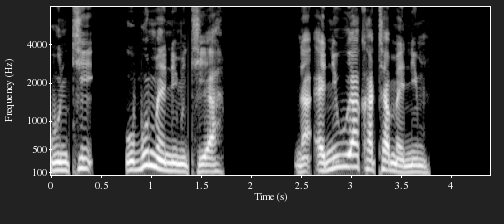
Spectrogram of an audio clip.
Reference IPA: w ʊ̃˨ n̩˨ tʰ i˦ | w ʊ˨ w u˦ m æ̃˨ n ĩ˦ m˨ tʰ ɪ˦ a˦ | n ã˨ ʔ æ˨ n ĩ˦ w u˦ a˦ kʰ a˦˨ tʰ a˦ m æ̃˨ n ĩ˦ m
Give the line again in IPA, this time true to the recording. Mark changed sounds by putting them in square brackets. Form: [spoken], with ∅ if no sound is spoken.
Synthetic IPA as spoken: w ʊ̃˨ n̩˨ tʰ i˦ | w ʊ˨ [b] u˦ m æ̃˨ n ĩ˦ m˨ tʰ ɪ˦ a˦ | n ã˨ ʔ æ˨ n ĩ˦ w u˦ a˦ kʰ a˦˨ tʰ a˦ m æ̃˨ n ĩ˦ m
